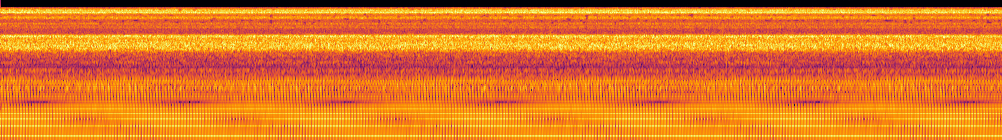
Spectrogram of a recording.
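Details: Aerosol nebulizer compressor running with a steady mechanical sound, played as continuous audio for baby sleep; nebulizer running.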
